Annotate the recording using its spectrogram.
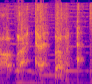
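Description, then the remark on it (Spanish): A loud fit of harsh coughing from smoking cigarettes: four or five rough, throaty bursts in quick succession, each hacking cough breaking off before the next. “Esta cosa te hace toser.”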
